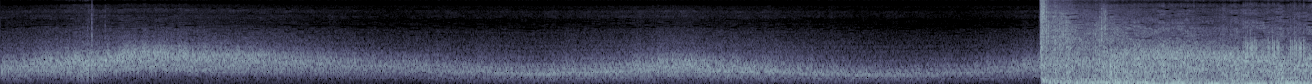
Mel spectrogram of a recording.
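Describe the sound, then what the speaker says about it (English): A deep, rumbling explosion in a video game, a long low roar that swells and fades for several seconds before a sharper, louder burst of crackling noise near the end. "What was that? An explosion?"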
